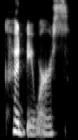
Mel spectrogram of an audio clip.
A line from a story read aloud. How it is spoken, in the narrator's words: grumbled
